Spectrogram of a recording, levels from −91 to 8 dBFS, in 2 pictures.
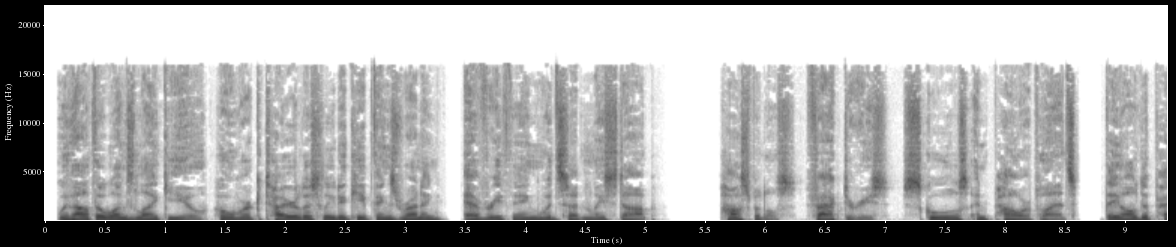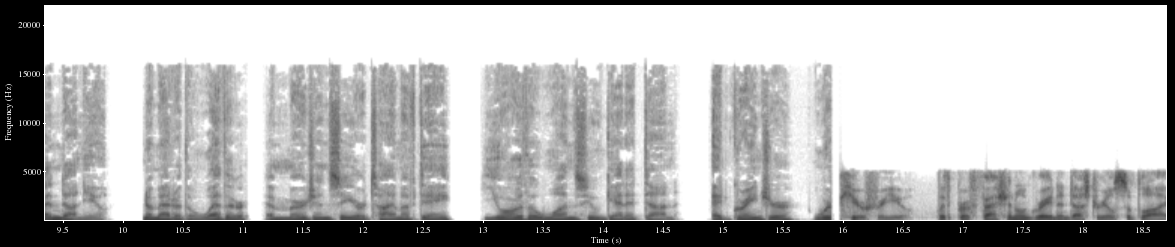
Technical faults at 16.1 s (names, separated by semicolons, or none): input switched to a poorer device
